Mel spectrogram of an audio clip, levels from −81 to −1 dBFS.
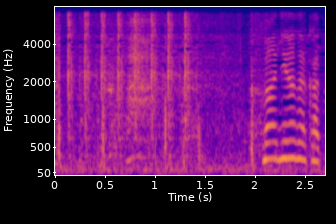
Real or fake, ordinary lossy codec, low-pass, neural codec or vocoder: real; none; 7.2 kHz; none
